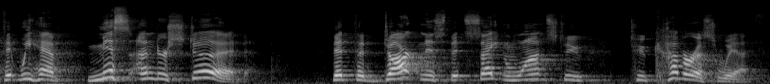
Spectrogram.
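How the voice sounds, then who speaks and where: A man preaching from the pulpit in a notably high voice. He builds his points through earnest, rhythmic repetition. He often lets a phrase sink down to a soft hush at its close. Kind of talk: sermon.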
